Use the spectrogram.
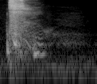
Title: Desperately induced, quick sneeze fit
